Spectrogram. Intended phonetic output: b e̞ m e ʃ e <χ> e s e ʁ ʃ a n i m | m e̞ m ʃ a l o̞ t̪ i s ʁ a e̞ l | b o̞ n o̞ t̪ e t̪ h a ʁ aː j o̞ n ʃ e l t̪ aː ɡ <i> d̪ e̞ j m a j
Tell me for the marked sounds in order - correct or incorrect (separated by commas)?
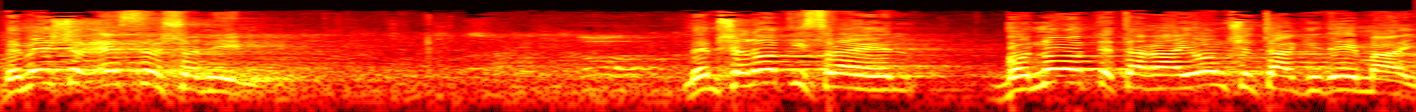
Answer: correct, correct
